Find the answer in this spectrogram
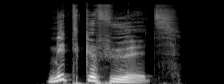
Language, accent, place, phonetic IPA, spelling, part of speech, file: German, Germany, Berlin, [ˈmɪtɡəˌfyːls], Mitgefühls, noun, De-Mitgefühls.ogg
- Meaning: genitive singular of Mitgefühl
